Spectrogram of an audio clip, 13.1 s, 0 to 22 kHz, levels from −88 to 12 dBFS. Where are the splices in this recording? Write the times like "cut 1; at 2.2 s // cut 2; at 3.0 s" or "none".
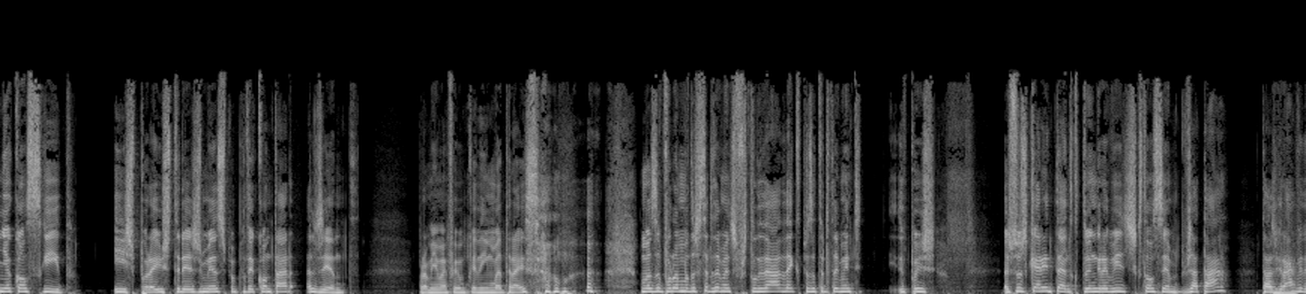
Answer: cut 1; at 3.1 s // cut 2; at 8.0 s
